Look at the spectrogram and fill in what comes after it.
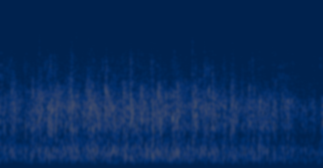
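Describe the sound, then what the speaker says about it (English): A luncheon audience at a Chamber of Commerce monthly meeting applauds in a steady, full round of clapping that holds evenly for several seconds. "Could we give all these people a big round of applause?"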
